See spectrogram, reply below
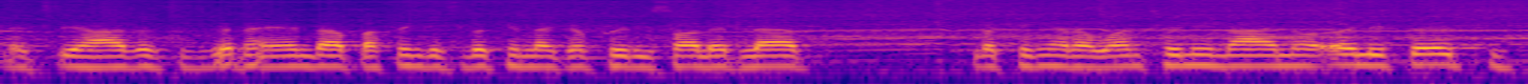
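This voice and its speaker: A man commentates a sim race live from his home mic, chatty and quick to get excited. His voice sits at a middle pitch, and he talks to viewers in the chat. Loud music and engine sounds from the game play behind him. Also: low-quality recording. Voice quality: says he has a loud voice. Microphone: home streaming mic.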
